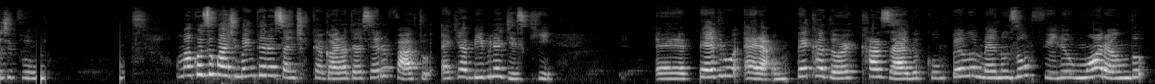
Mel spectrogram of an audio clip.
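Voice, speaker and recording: A young Brazilian woman with a childlike, squeaky voice, chatting animatedly to her viewers in a casual religious vlog. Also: moderate pace. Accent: Brazilian Portuguese. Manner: animated and chatty, often calls the viewers "gente". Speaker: vlogger. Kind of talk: casual religious video chat.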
